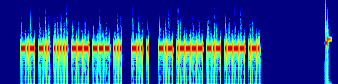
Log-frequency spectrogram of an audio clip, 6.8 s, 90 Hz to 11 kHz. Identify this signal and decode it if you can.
Morse code, heard as a keyed tone, about 40 wpm, 700 Hz. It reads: KD5OOS DE K1KJR
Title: USA Callsign DE Callsign 40wpm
